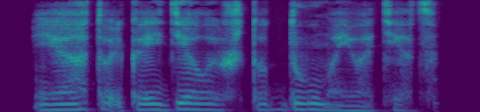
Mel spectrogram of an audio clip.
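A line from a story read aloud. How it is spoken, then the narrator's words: Quiet reply. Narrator (Russian): негромко отозвался Джон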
